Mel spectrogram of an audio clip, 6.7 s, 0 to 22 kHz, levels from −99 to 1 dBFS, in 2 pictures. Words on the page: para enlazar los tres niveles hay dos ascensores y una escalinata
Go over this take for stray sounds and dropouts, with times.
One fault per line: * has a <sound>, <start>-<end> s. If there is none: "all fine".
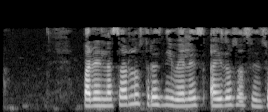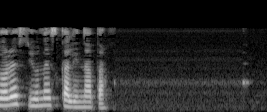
all fine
